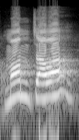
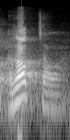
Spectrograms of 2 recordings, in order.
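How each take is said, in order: First: মন চাওয়া called out louder, ending drawn; louder repeat. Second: রব চাওয়া dropped low and firm; lower answer. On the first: Preacher making the congregation repeat মন চাওয়া louder. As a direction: call out মন চাওয়া loudly to the crowd. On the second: Preacher contrasting রব চাওয়া with মন চাওয়া, low and firm. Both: Shown as a demonstration. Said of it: "বলেন".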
